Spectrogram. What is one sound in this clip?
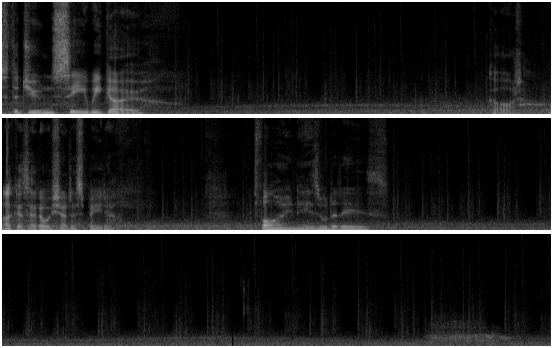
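Footsteps pad quickly across soft sand.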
